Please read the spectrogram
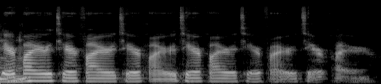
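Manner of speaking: title repeated, fading away and dropping in pitch; mock echo. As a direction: fake a dying echo with your voice.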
